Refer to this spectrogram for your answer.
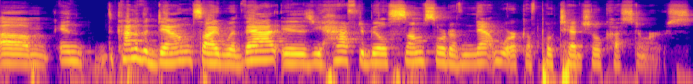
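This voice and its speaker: A woman with a normal speaking voice talks at a fairly slow pace with hardly any pauses, her medium pitch showing ordinary variation, on a very clean recording with a silent background. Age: 60s. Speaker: online business coach. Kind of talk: vlog-style tutorial. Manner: casual, conversational with fillers.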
